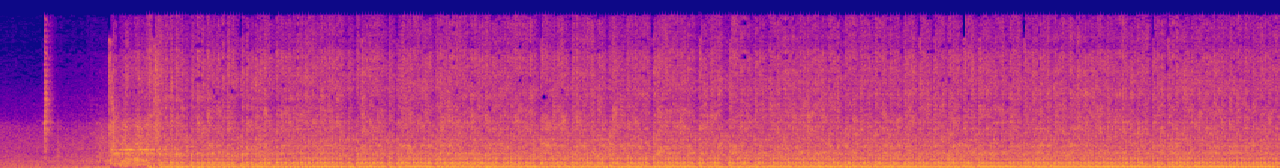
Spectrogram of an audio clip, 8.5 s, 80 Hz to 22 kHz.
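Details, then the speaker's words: Sea King 6 outboard (VWB19074A) during repair, after priming and choking by hand: starts with a catch into a busy, slightly uneven buzzing run, wavering beat; owner thinks slightly too rich, then it died with fuel bowl emptying. "It's pretty good. Let's see if it's going A little bit too rich I think."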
